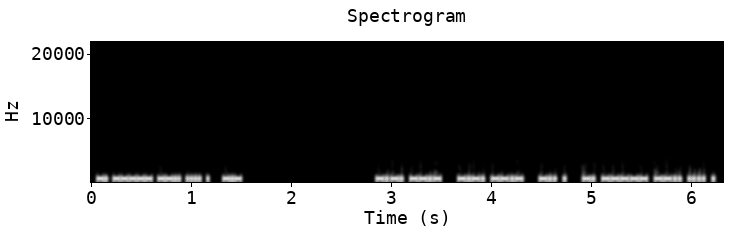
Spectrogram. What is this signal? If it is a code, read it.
Morse code, heard as a keyed tone, about 64 wpm, 700 Hz. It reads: N0ZHE K CQ CQ DE N0ZHE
